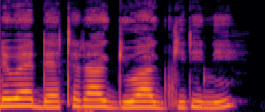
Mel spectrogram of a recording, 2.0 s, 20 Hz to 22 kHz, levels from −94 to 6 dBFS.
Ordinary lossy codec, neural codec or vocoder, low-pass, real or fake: none; none; none; real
